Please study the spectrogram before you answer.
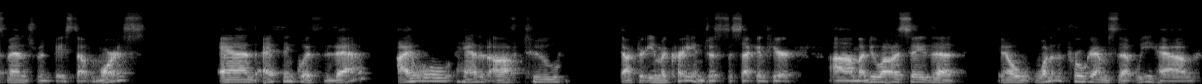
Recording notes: The weekly Wednesday program will feature a live webinar with interactive discussion with attendees, addressing in-season cropping issues as they arise.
